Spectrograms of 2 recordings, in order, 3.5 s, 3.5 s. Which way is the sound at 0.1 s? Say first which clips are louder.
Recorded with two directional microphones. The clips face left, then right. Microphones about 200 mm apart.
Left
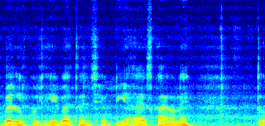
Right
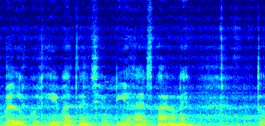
Left 8 dB; 50° left (ahead or behind).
